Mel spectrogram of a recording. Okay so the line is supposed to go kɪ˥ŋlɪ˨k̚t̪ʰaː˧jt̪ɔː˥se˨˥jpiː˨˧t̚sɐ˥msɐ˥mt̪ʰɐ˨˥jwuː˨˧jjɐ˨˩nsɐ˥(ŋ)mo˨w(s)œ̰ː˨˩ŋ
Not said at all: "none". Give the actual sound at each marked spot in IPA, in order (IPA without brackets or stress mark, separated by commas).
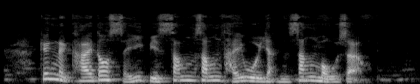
ŋ, s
